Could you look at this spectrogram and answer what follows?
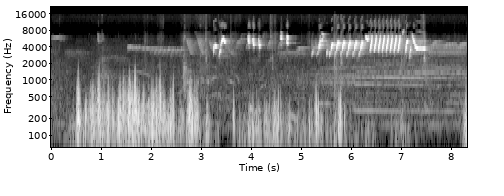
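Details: Female European goldfinch in breeding condition calling to the male to mate, a call known locally as batbata: high thin notes, then a fast buzzy trill of rapidly repeated notes near the end, over low thumping and knocking noises.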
